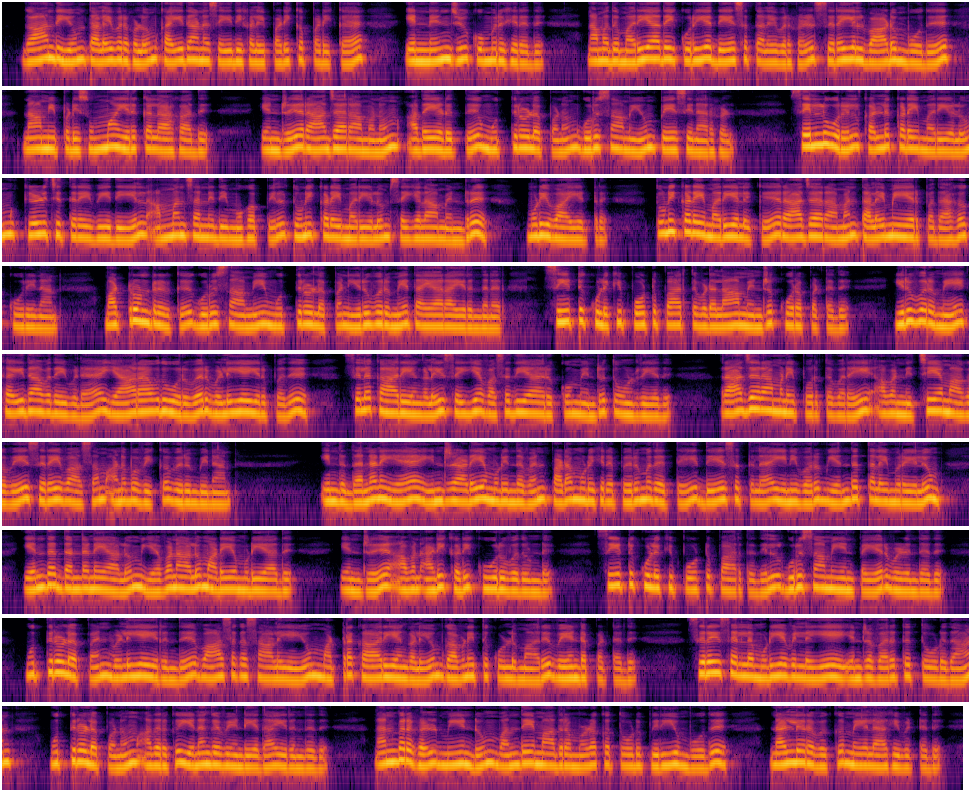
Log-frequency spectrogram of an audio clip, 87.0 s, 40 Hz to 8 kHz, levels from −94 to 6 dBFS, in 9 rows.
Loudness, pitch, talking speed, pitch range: -17 LUFS, 195 Hz, 90 wpm, 180-215 Hz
